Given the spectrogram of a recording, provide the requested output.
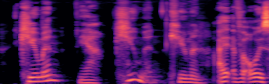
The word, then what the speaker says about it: Kumin: Cumin, like the spice. Cumin?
